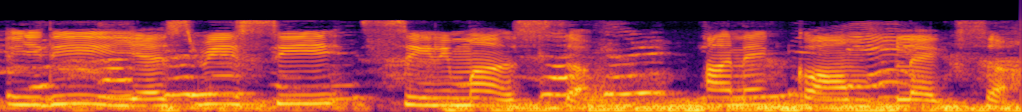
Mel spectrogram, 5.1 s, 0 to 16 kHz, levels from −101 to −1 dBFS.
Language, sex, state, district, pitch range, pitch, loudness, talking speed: Telugu, female, Andhra Pradesh, Manyam, 235-285 Hz, 265 Hz, -13 LUFS, 70 wpm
